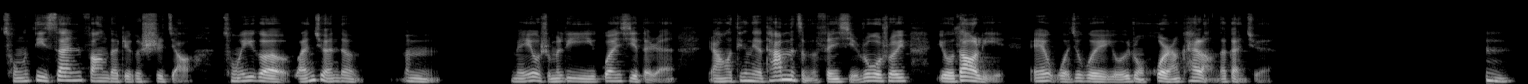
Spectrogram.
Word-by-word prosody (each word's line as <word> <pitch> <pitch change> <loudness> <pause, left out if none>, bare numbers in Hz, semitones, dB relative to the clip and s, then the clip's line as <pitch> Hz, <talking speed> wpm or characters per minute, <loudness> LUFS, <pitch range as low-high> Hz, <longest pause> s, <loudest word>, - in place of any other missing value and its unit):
从 150 +2 -6
第 180 0 -1
3 190 +3 +2
方 150 -5 0
的 135 -1 -2
这 130 -2 -4
个 130 0 -5
视 130 +2 -3
角， 120 - -7 0.3
从 155 0 -4
一 180 +1 0
个 150 -6 +4
完 135 +8 +1
全 205 -9 0
的 140 -4 -4 0.4
嗯， 140 -5 -4 0.7
没 140 +1 -4
有 175 0 +2
什 135 -3 -6
么 140 - 0
利 140 -2 -3
益 125 - -2
关 155 +4 0
系 145 -4 -1
的 - - -4
人， - - -8 0.3
然 135 -1 -1
后 145 - -2
听 175 +5 -2
听 145 -3 -1
他 195 +7 +4
们 215 -2 +5
怎 140 - -5
么 95 - -8
分 125 +4 0
析。 125 - -4
如 165 +2 -1
果 160 -2 +4
说 160 0 +1 0.4
有 140 -2 +3
道 175 +3 +9
理， 135 -5 -3 0.2
诶， 160 +3 +1
我 140 -4 -3
就 150 -1 -4
会 130 -4 +2
有 115 +2 -1
一 - - +1
种 135 -5 -1
豁 - - +4
然 125 +2 +2
开 165 +3 +1
朗 150 - 0
的 130 - -3
感 - - -2
觉。 - - -15 2.1
嗯。 155 -3 -4
145 Hz, 220 characters per minute, -23 LUFS, 130-160 Hz, 2.1 s, 道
